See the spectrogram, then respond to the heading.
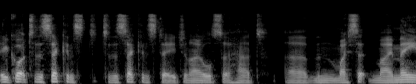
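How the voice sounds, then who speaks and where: A man with a very deep, low pitch and ordinary pitch variation speaks at a moderate pace. The sound is dry and close with no echo, over a quiet background. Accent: English. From England. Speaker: podcast host. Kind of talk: casual chat.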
